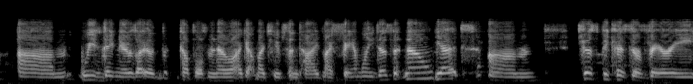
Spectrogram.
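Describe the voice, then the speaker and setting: Her tone is bright and sharp, her pitch medium. This woman keeps a moderate pace with ordinary pitch variation. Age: 40s. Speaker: mother sharing fertility journey. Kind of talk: interview testimony. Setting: phone call. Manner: loud.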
